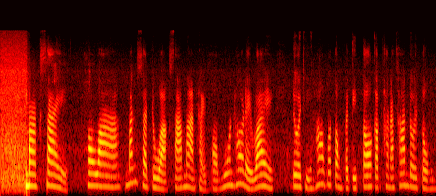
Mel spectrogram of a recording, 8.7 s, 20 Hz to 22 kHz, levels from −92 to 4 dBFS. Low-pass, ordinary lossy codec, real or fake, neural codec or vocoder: none; none; real; none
